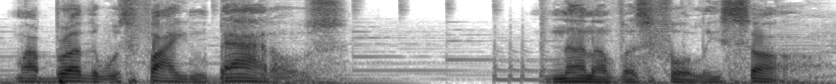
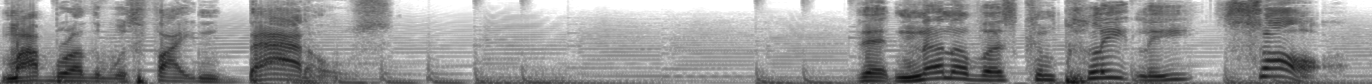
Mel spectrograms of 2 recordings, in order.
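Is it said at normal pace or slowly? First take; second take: normal pace; slowly. First: It is said at a normal pace. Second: It is said slowly and deliberately.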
